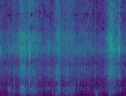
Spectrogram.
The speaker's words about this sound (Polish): W przypadku tych dźwięków rocha mamy taki problem, że kroki są za głośne.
